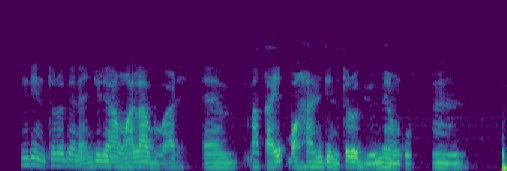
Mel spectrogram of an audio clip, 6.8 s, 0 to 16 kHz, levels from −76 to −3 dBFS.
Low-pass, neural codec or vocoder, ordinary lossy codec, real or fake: 14.4 kHz; vocoder, 44.1 kHz, 128 mel bands every 256 samples, BigVGAN v2; AAC, 64 kbps; fake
